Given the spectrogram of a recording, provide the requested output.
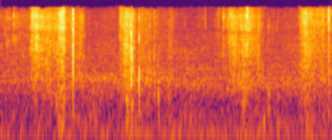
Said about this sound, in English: The quiet in the trees and the sound of leaves crunching under your feet.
